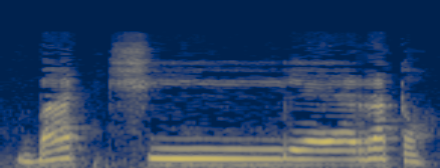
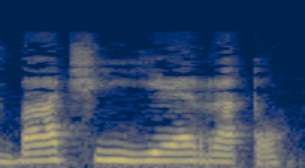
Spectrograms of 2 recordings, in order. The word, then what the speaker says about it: bachillerato: It's bachillerato. Juliana just made a big error. The CH is the ch, and the double L is the ya. So it's bachillerato.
